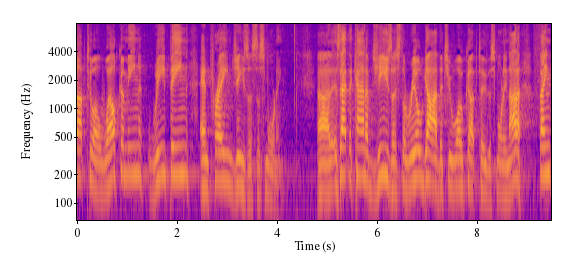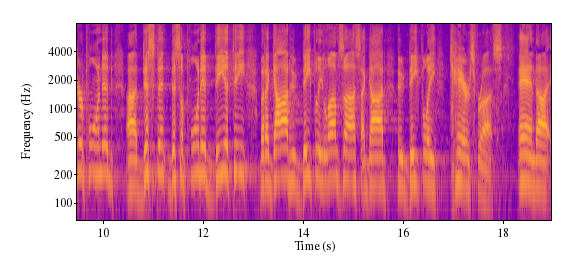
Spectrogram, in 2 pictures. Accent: Savannah, Georgia, United States; I'm from Savannah, Georgia, if you know where that's at. I was raised there

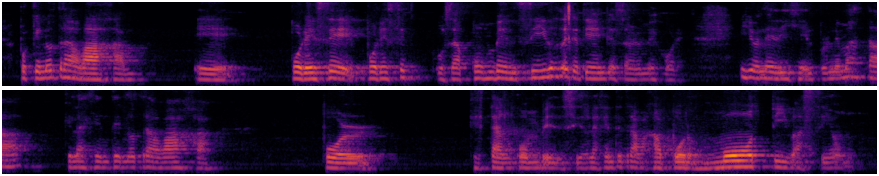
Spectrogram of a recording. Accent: Paraguay; yo he hecho mucho trabajo eh, como paraguaya. he capacitado más de 40.000 mil personas en mi país

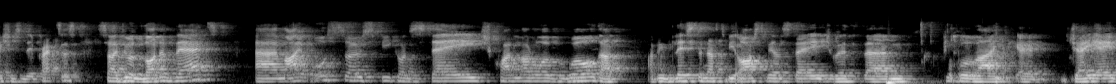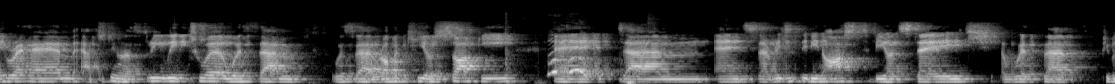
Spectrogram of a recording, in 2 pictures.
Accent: South Africa; moved away as an adult; now in United Kingdom; I'm originally from South Africa.

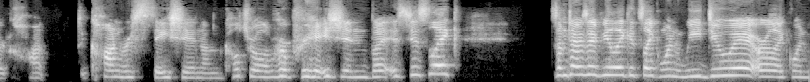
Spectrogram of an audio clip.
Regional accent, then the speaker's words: Chicago, Illinois, United States; now in Texas, United States; growing up in Chicago, there wasn't that many people that looked like me

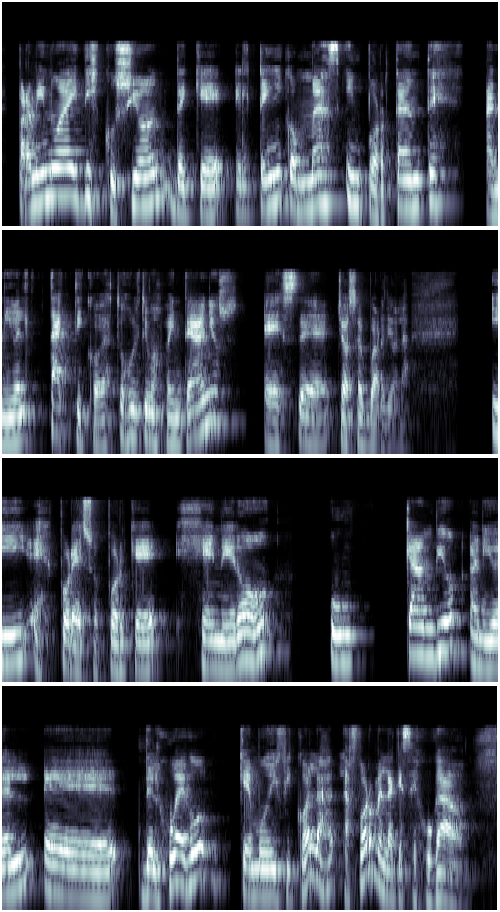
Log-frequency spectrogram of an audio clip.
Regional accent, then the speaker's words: Venezuela; los que somos venezolanos

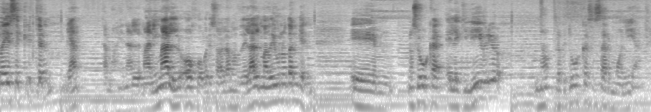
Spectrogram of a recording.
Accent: Chile; also born or lived in Central America; nací en Centroamérica y crecí en, aquí en Chile

